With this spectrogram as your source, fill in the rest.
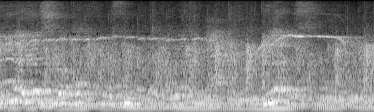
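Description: A congregation at a church service claps for Jesus, a sustained crowd applause with voices and some musical tones running through it.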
